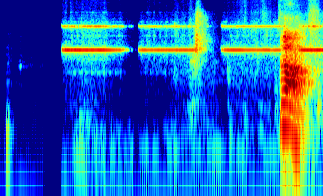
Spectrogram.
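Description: Electronic interval timer beeping three times about a second apart, the third beep held longer, marking the end of a work interval. A short, loud vocal exclamation from a person cuts in over the last beep.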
